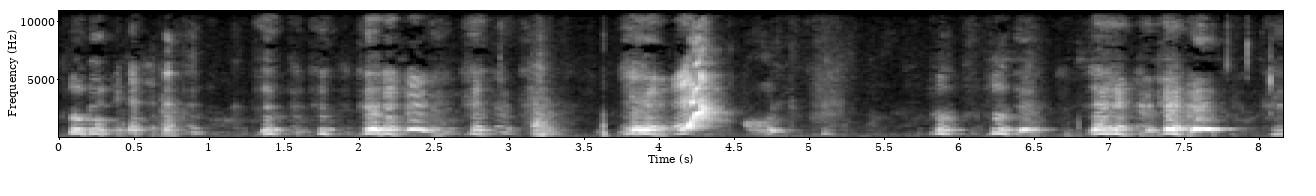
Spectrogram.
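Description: Baby laughing in repeated bursts, with a high rising squeal about four seconds in.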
